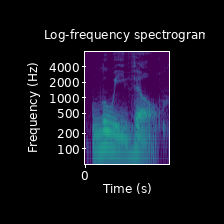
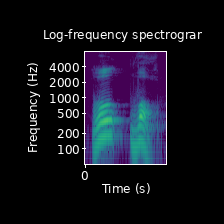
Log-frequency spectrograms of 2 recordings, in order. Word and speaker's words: Louisville: So, it is not a 3-syllable word. Don't get caught saying the word Louisville. It's 2 syllables. Louisville.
